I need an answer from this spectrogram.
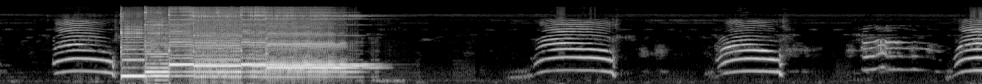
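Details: Domestic cat calling and asking to be fed as feeding time nears: short, arched meows repeated every one to two seconds, with a loud clattering, ringing burst of noise lasting a few seconds early on.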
